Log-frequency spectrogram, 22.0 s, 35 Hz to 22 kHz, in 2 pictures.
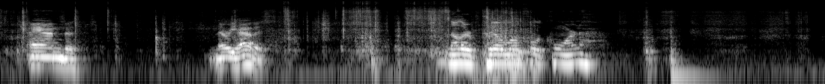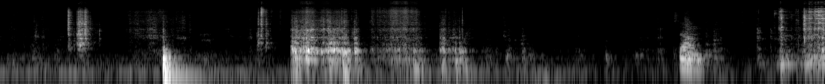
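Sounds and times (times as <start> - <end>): corn rattling and rubbing: 0.0 - 11.7, 14.9 - 17.4, 20.7 - 22.0.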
